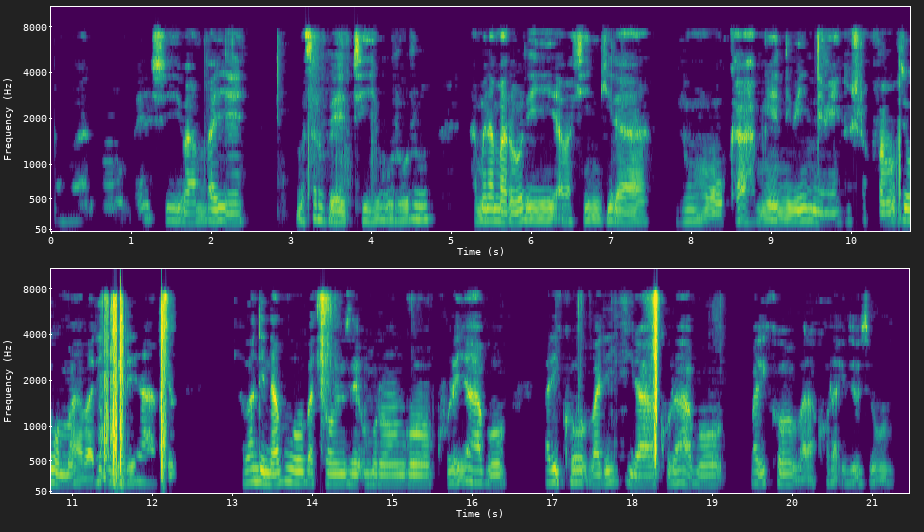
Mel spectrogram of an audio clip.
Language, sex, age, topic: Rundi, male, 25-35, education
